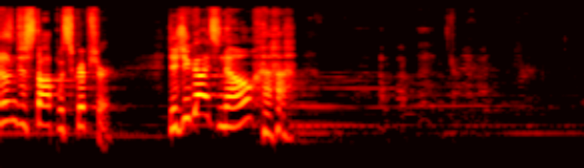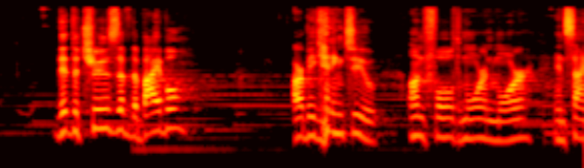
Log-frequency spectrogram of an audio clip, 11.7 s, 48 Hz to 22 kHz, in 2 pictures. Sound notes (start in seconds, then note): 3.5 congregants laughs; 3.7 laughs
